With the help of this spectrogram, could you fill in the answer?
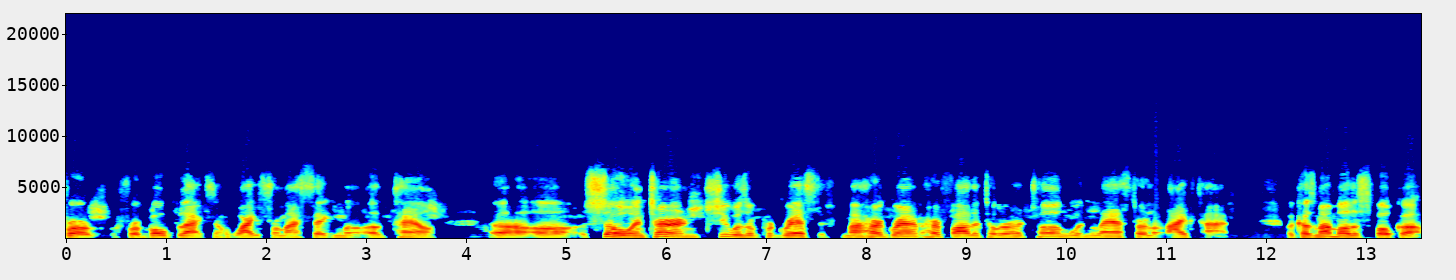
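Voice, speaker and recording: This man, with an American accent, speaks at a fairly slow pace in a fairly high voice with monotone, flat intonation. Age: 60s. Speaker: track and field coach. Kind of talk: interview. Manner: halting, many repetitions.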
